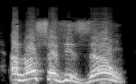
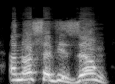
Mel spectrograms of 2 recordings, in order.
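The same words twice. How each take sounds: The two takes are said the same way.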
